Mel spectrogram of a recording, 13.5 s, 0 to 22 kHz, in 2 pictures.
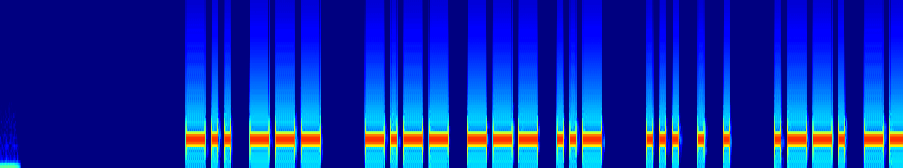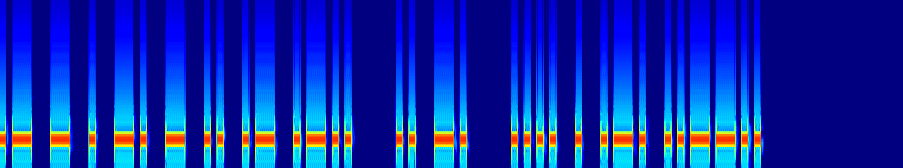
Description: Morse code, heard as a keyed tone, about 25 wpm, 700 Hz. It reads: DO YOU SEE POTENTIAL IN HER?
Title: Sentences from Top 1000 Words - Review Part 4 - 25wpm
